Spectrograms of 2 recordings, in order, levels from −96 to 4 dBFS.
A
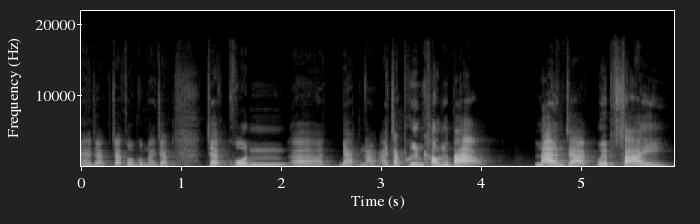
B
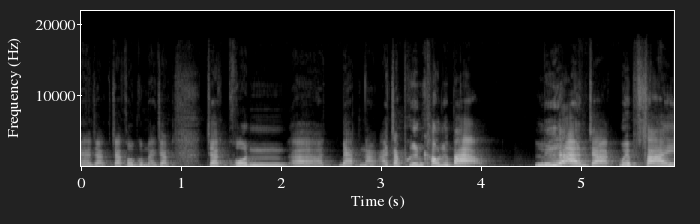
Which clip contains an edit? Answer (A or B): A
